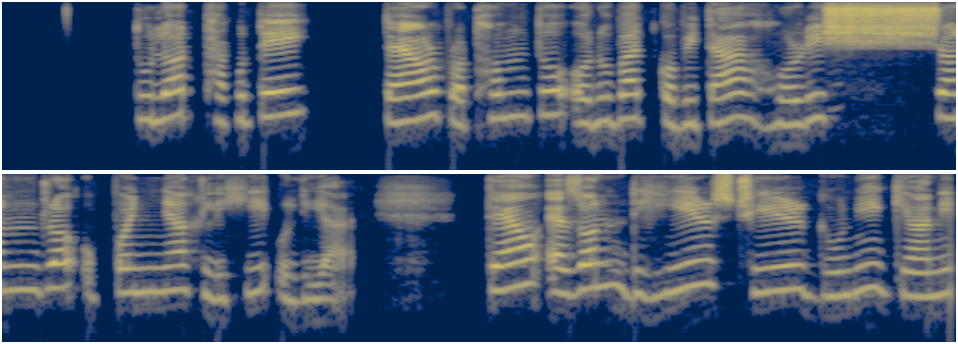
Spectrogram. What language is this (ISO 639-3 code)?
asm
